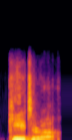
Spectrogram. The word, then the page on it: caterer: Indian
